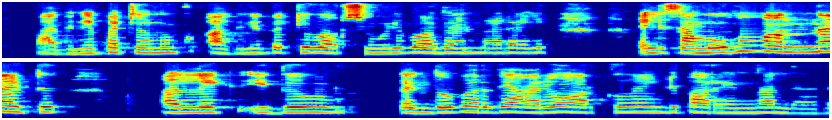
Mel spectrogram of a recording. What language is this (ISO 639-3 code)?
mal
